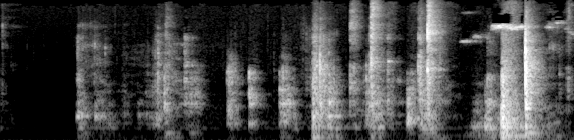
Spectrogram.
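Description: A run of short knocks and clatters from things being handled off camera in a kitchen, loudest near the end.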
